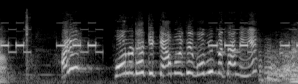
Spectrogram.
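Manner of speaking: high, quick telling-off; exasperated scolding. Acted. Clerk chiding visitor about answering the phone, exasperated.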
